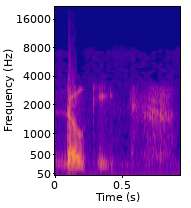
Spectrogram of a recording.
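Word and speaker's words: Knoke: I indicate that William I guess you pronounced it no k n o k e or noi uh was a founder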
